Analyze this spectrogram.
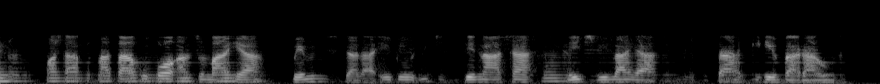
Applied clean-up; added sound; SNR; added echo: neural mask model DeepFilterNet 3.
